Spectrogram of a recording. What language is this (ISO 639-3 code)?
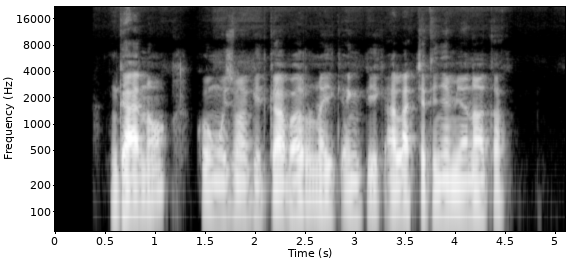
kln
